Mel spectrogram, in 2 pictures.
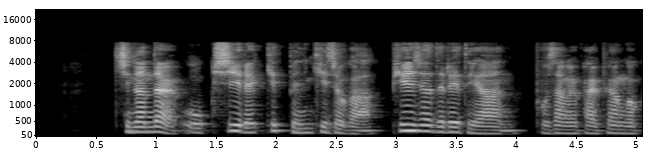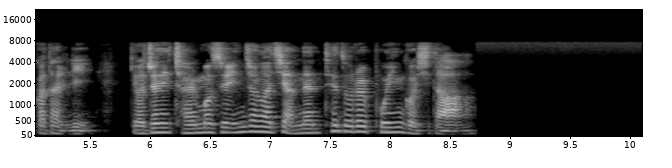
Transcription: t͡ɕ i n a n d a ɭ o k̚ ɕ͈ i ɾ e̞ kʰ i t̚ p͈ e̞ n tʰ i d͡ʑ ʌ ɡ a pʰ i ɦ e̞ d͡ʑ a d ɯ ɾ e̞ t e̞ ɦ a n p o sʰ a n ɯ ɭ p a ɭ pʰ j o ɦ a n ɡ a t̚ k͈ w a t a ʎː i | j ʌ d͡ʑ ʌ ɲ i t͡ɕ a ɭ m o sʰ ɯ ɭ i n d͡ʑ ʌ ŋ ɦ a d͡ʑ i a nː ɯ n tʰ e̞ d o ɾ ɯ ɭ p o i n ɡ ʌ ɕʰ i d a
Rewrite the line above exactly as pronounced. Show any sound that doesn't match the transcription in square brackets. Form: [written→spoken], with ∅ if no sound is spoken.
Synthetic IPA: t͡ɕ i n a n d a ɭ o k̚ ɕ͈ i ɾ e̞ kʰ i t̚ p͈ e̞ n [tʰ→kʰ] i d͡ʑ ʌ ɡ a pʰ i ɦ e̞ d͡ʑ a d ɯ ɾ e̞ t e̞ ɦ a n p o sʰ a [n→ŋ] ɯ ɭ p a ɭ pʰ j o ɦ a n ɡ [a→ʌ] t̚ k͈ w a t a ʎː i | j ʌ d͡ʑ ʌ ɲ i t͡ɕ a ɭ m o sʰ ɯ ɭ i n d͡ʑ ʌ ŋ ɦ a d͡ʑ i a nː ɯ n tʰ e̞ d o ɾ ɯ ɭ p o i n ɡ ʌ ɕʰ i d a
